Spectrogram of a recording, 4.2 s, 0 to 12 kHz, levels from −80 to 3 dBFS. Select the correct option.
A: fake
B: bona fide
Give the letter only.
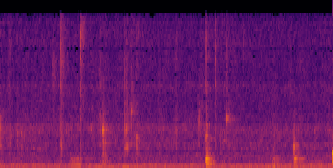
A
